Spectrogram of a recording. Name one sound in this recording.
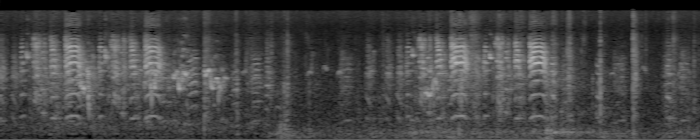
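A budgie chirps and twitters up close.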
